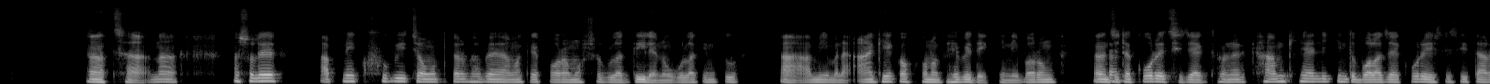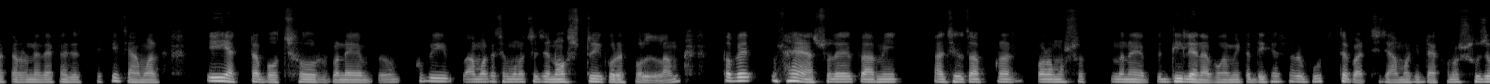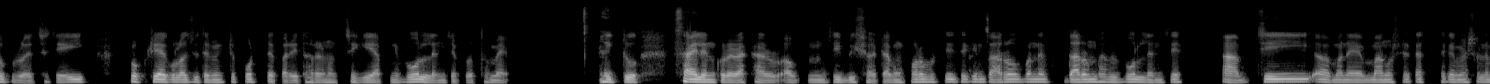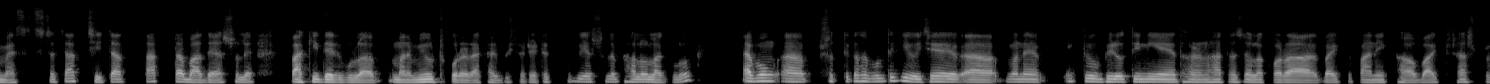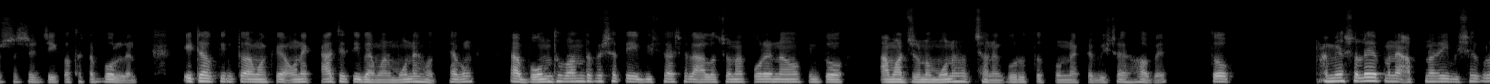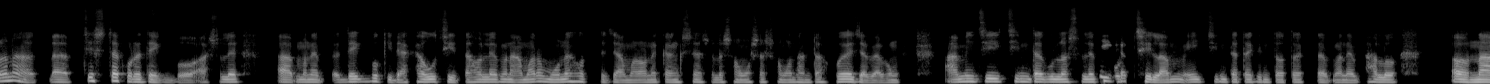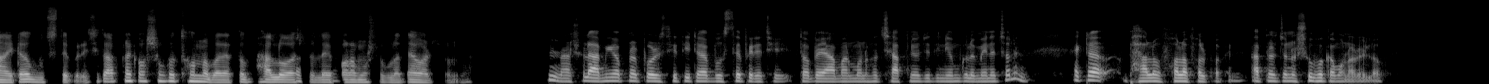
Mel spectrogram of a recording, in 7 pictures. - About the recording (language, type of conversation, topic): Bengali, advice, মোবাইল ও সামাজিক মাধ্যমে বারবার মনোযোগ হারানোর কারণ কী?
- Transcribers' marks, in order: tapping; other background noise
